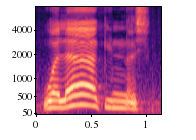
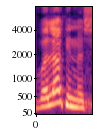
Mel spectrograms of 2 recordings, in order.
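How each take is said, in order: First: The vowel in 'la' is held long. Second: The vowel in 'la' is cut short. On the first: The speaker calls it right. "एक अलिफ के बराबर खींचे" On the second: The speaker calls it wrong. "नहीं करना"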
